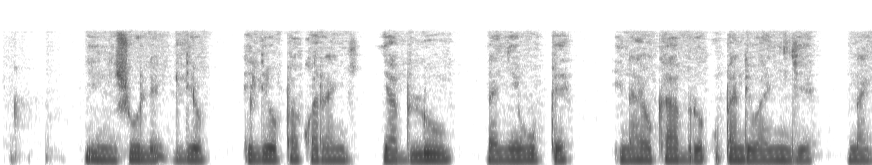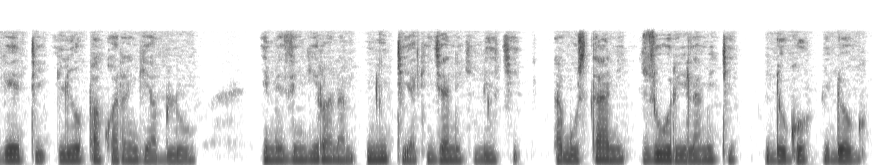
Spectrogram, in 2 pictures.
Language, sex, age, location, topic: Swahili, male, 18-24, Mombasa, education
